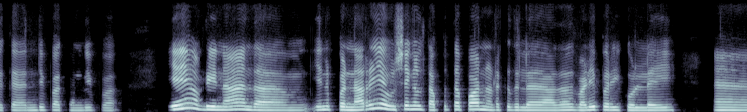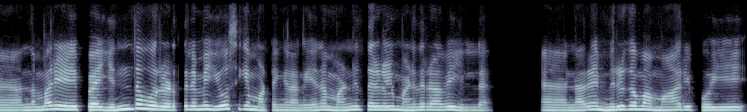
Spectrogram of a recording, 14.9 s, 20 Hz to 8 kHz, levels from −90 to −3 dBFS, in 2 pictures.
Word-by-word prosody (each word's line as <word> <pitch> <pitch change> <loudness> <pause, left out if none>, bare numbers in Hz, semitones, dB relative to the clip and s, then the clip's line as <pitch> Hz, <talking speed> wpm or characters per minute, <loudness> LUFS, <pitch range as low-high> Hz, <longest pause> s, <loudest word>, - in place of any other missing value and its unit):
அ, - - -5
கண்டிப்பா, 185 +2 -5
கண்டிப்பா! 180 0 -9 0.7
ஏன் 310 +5 +6
அப்படின்னா, 225 -5 +3
அந்த 210 -3 +1 0.3
ம், 180 - -7 0.2
ஏன்னா 220 +1 +1
இப்ப 220 -1 +2
நெறைய 280 +10 +3
விஷயங்கள் 245 0 +1
தப்பு 200 +3 -3
தப்பா 235 0 +3
நடக்குதுல்ல? 200 -1 -2 0.2
அதாவது 195 +2 -1
"வழிப்பறிக்கொள்ளை" 190 -3 +1 0.9
அ - - -3 0.2
அந்த 195 +1 -2
மாரி, 250 +3 +2 0.2
இப்ப 220 -1 0 0.2
எந்த 260 +7 +2
ஒரு 250 -2 +3
இடத்துலயுமே 235 +3 0
யோசிக்க 260 -1 -1
மாட்டேங்கிறாங்க. 185 -1 -4
ஏன்னா 220 +3 -1
மனிதர்கள், 225 +2 0
மனிதராவே 210 +2 -1
இல்ல. 185 0 -7 0.7
அ - - -3 0.2
நெறைய 215 +5 -1
மிருகமா 235 +2 +1 0.2
மாறி 215 +2 -2
போயி, 195 0 0
210 Hz, 135 wpm, -19 LUFS, 195-230 Hz, 0.9 s, ஏன்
